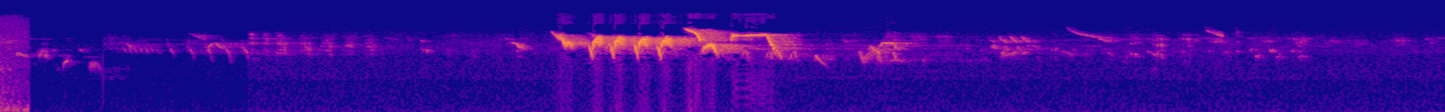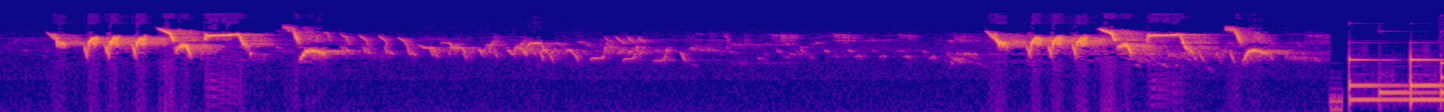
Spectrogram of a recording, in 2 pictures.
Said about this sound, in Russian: Камышовая овсянка.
